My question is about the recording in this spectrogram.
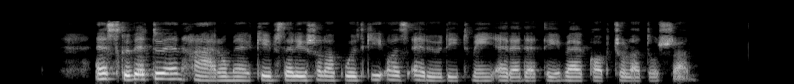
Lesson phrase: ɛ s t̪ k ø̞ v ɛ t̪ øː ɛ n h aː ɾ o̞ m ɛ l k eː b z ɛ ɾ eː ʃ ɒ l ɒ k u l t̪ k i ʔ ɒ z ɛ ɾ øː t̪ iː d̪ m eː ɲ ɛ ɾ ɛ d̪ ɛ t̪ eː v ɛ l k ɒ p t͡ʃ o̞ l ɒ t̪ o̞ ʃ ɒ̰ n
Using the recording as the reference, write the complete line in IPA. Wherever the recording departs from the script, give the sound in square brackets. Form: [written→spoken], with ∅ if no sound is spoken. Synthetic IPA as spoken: ɛ s t̪ k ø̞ v ɛ t̪ øː ɛ n h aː ɾ o̞ m ɛ l k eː b z ɛ [ɾ→l] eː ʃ ɒ l ɒ k u l t̪ k i ʔ ɒ z ɛ ɾ øː [t̪→d̪] iː [d̪→t̪] m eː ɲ ɛ ɾ ɛ d̪ ɛ t̪ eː v ɛ l k ɒ p t͡ʃ o̞ l ɒ t̪ o̞ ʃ ɒ̰ n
